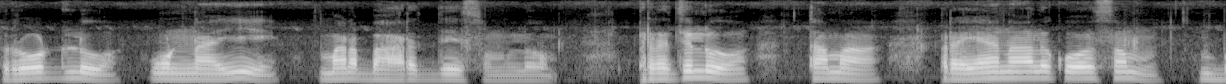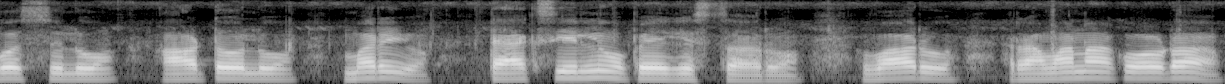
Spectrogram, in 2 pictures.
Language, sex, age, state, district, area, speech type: Telugu, male, 18-30, Andhra Pradesh, Kakinada, rural, spontaneous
